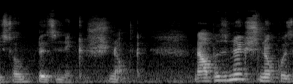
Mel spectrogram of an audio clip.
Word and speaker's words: Bzznick Shncook: the chinook i realized that when i was pronouncing so i put an n between h and c so bisnick schnook now because next snook was actually made by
